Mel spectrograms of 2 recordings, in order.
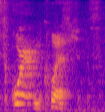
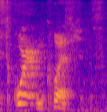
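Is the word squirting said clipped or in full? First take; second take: clipped; clipped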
